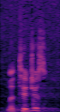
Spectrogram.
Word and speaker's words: litigious: Litigious, is that the right adjectives? There's another syllable in there. Litigious? Thank you.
